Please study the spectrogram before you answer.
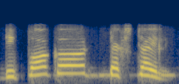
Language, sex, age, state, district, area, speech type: Odia, male, 45-60, Odisha, Kendujhar, urban, conversation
